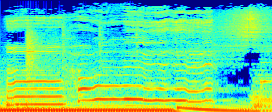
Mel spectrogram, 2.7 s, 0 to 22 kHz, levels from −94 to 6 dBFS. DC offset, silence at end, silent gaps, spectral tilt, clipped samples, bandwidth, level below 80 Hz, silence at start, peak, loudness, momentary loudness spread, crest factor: under 0.1%; 0 s; none; -5 dB/octave; under 0.1%; 18.5 kHz; -14 dBFS; 0 s; 0 dBFS; -12 LUFS; 5 LU; 10 dB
